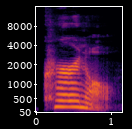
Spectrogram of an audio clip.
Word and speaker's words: colonel: The next word is one of my favorite words to teach and that's the word colonel. Yes, very different than how it's written.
